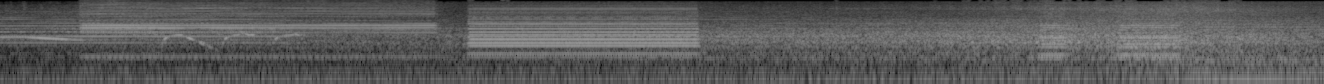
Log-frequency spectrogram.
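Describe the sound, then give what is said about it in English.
Car horns honk in a traffic jam: two long sustained blasts, the second louder, then a few short beeps near the end. A wavering siren-like tone sounds early on over a steady traffic rumble. “They suddenly find themselves in a traffic jam.”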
